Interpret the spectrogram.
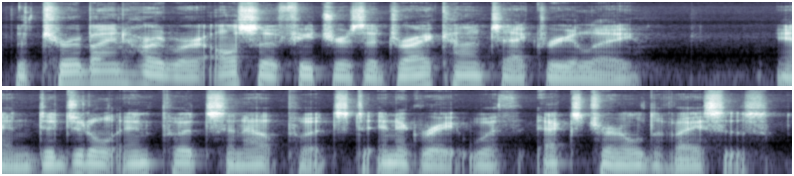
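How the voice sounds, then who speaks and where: Low-pitched man narrating a corporate presentation. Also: normal speed, fairly bright tone. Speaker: presenter of a company product overview.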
